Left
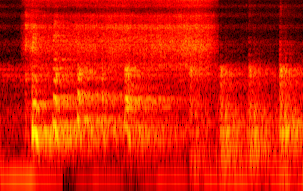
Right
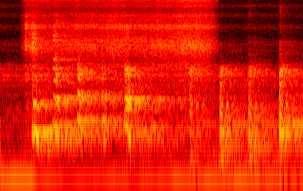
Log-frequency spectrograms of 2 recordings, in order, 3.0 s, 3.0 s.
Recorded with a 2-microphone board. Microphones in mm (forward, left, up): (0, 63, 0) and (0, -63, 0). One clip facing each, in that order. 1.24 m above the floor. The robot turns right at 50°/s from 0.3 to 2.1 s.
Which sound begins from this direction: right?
Knocking, at 1.9 s.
